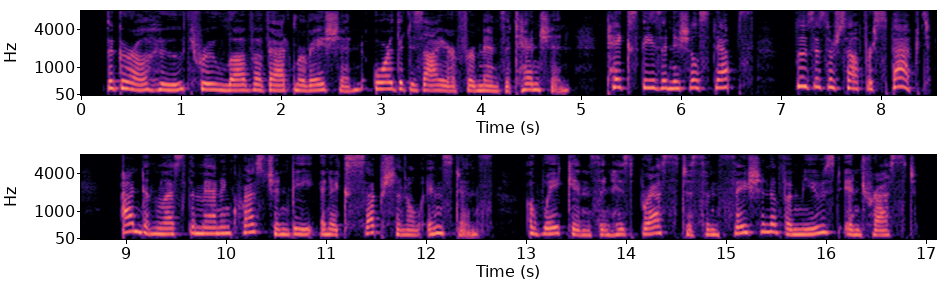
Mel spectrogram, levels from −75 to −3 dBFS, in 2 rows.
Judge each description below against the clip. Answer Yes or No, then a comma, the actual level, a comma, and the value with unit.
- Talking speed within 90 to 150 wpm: Yes, average, 140 wpm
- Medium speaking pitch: No, high, 200 Hz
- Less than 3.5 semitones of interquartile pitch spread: No, average, 5.3 semitones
